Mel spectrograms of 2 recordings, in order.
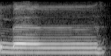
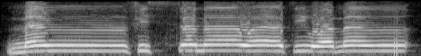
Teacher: شوف بعمل من في الفاء بتخرج من بطن الشفة السفلى مع أطراف الثنايا العليا، فاقول من مع الغنة حركتين، بغفل النون في نفسها وبجهز للفاء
